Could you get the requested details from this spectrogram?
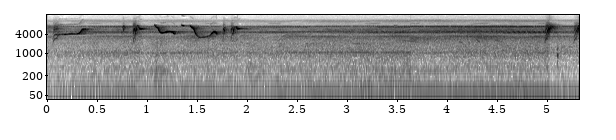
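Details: Sunbird producing a short flurry of high, wavering, swooping notes in the first two seconds, then mostly a steady shrill hum with a single brief note near the end.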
